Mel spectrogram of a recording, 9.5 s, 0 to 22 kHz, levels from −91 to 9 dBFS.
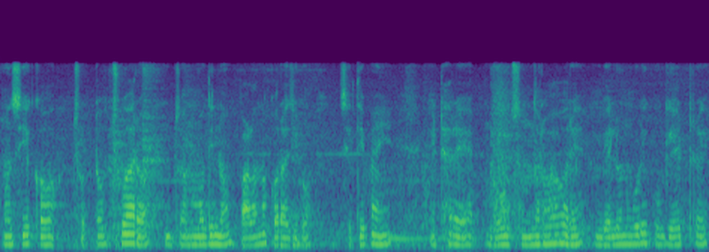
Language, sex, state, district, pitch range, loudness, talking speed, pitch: Odia, male, Odisha, Khordha, 125-135 Hz, -20 LUFS, 110 wpm, 130 Hz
